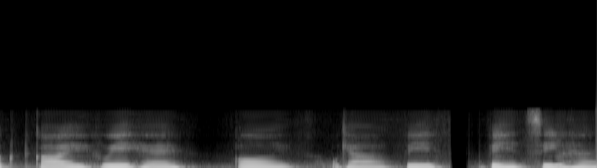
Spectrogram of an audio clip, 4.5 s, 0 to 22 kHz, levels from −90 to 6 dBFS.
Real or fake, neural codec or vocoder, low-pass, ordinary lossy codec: fake; codec, 16 kHz, about 1 kbps, DyCAST, with the encoder's durations; none; none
